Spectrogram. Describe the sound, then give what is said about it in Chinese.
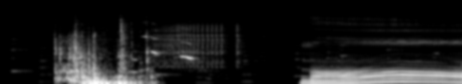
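In an animated story, a pig character opens a door for a cow who is the manager of Mai Dang Niu (麦当牛): a heavy thunk and a brief rattle of the latch, then a pause, followed by a long, steady, low droning tone that holds to the end. “妮妮，你等我一下，我先去开门哦。”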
